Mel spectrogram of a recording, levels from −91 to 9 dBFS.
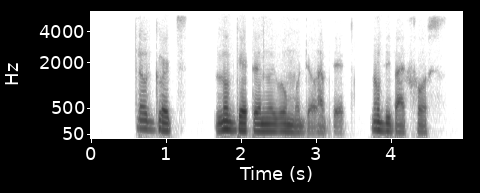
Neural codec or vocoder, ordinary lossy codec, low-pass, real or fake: codec, 16 kHz, 0.8 kbps, ZipCodec; Opus, 24 kbps; 5.4 kHz; fake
